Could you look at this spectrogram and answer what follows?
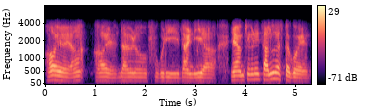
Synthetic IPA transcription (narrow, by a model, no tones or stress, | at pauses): ɦojɦojɦã | ɦojd̪aɡɽofuɡɽiːd̪ʱãɳɖiːɦaɦẽamt͡ɕakəɽet͡salũːd̪əst̪əɡojẽ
